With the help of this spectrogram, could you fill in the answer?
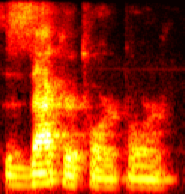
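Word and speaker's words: Sachertorte: fair and it turns out I was actually pronouncing it wrong it's Zach toror Zach or toror so it's France Fran zacher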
